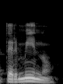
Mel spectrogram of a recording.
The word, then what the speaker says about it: termino: Por eso es que la acentuación viene en la segunda sílaba y en el tercer terminó viene en la tercera, ¿no es cierto?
